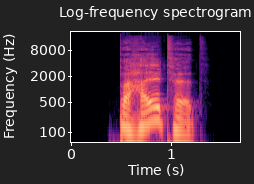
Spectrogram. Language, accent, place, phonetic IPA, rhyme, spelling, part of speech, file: German, Germany, Berlin, [bəˈhaltət], -altət, behaltet, verb, De-behaltet.ogg
- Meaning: inflection of behalten: 1. second-person plural present 2. second-person plural subjunctive I 3. plural imperative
